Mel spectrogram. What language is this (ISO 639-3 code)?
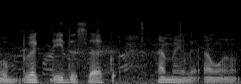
kan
